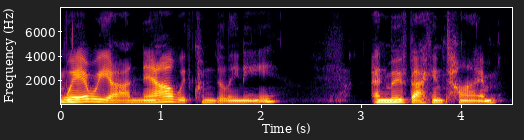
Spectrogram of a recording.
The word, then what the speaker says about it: Kundalini: from the tantric texts is the idea of Kundalini. So first of all, I was saying it wrong. I was saying Kundalini.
